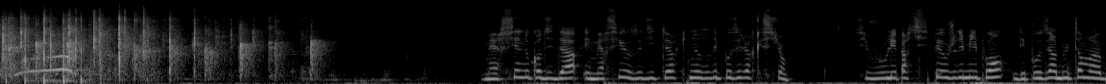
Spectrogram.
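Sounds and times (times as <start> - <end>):
audience applause for game contestants: 0.0 - 3.4
speech: 5.0 - 8.0, 8.6 - 11.0.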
